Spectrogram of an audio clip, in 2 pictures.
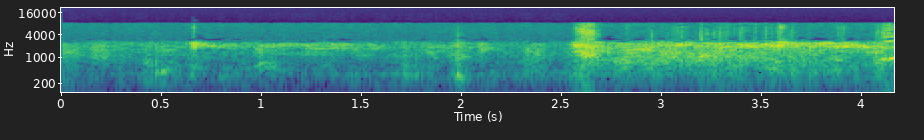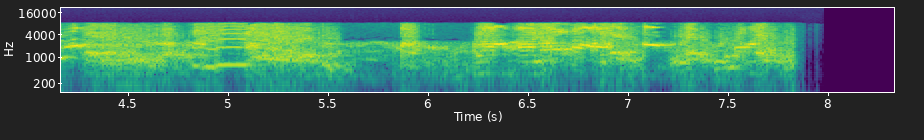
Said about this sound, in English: He asks these two specific questions, and you hear this horrific, like, tormented scream come through. And yeah, I hear her say, let me out. Let me out.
